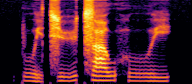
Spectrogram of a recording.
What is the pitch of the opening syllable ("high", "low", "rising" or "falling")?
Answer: low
